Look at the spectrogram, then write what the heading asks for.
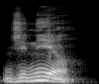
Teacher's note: the stress syllable there is near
